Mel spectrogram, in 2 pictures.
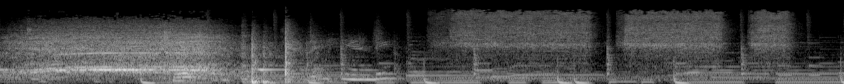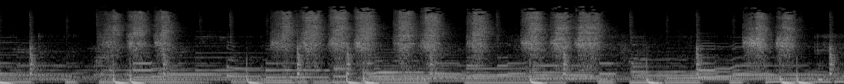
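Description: Aerosol wig adhesive spray (extra firm hold) hissing in several bursts, the first about two seconds long, over background music with a steady beat.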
